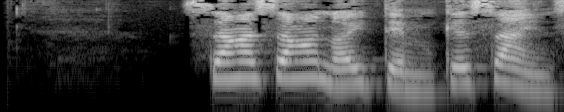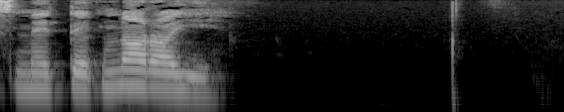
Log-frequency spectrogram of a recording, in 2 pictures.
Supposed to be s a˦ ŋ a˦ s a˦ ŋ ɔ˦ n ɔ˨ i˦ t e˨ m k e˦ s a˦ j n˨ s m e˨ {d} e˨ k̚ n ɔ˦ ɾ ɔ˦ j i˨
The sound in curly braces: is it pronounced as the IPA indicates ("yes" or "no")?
no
